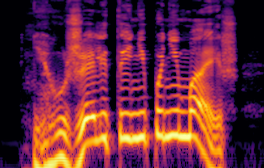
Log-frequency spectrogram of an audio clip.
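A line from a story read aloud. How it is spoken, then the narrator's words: Hysterical exclamation. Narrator (Russian): истерически воскликнул Артур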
